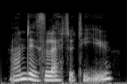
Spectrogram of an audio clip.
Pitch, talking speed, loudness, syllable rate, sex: 215 Hz, 235 wpm, -18 LUFS, 6.0 syllables/s, female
